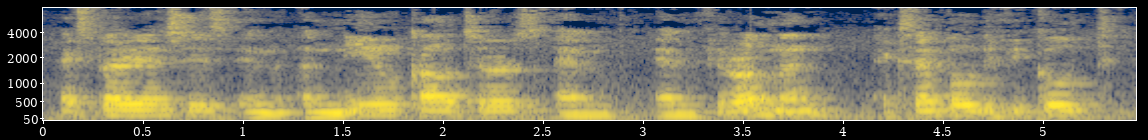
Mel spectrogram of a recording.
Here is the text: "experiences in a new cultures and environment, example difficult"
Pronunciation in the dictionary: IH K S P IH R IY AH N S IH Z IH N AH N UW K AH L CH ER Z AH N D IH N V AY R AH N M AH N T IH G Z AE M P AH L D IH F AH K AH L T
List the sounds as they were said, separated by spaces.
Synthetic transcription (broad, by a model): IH K S P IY R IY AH N S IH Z IH N AH N UW K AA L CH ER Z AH N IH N F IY R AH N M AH N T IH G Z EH M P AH L D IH F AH K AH L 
